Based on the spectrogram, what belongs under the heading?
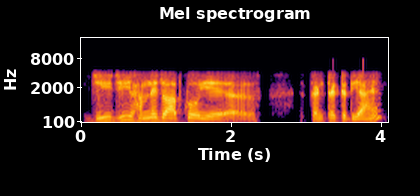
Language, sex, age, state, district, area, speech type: Urdu, male, 18-30, Jammu and Kashmir, Srinagar, rural, conversation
